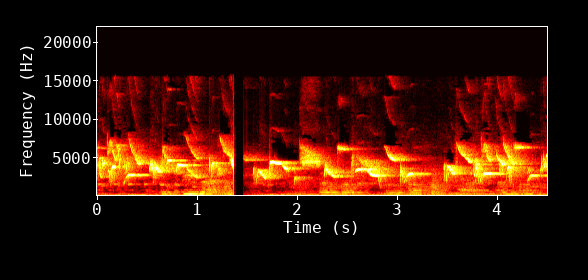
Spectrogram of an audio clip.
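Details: Captive Blackthroat in lively 'gacor ngerek' song meant for tutoring young birds: quick bursts of thin, high whistled notes and downslurred chips, with one abrupt silent break partway through.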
